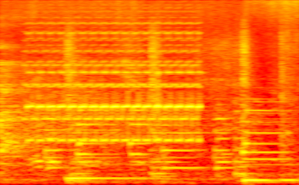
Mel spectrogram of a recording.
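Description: Apartment door intercom ringing with a trilling electronic tone for about a second, over background music with a bass line.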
